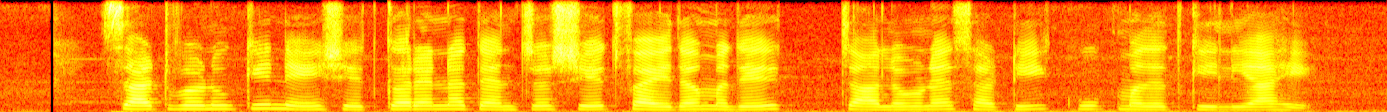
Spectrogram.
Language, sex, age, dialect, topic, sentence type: Marathi, female, 18-24, Northern Konkan, agriculture, statement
